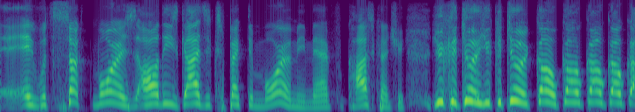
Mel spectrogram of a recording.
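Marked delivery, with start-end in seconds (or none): 4.3-6.3 high, loud cheering chant; shouted go go go encouragement; cheering teammates. Retold or imitated. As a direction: pump him up like teammates at a race.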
